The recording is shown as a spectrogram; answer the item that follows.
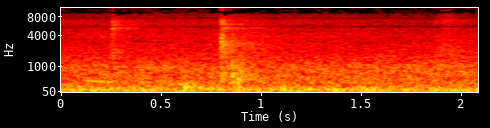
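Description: Faint clicks and light shuffling of a person climbing out of a car through its open door, over a low steady rumble.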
